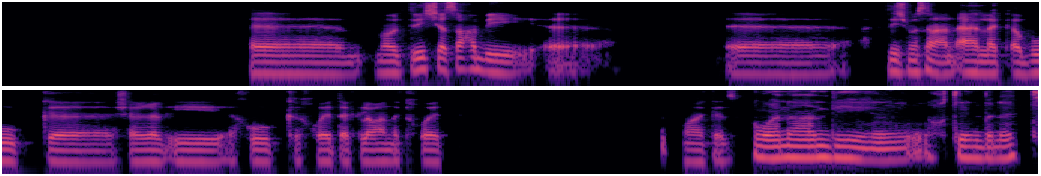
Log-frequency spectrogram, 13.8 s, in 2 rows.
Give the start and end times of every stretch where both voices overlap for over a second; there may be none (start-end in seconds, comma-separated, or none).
none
